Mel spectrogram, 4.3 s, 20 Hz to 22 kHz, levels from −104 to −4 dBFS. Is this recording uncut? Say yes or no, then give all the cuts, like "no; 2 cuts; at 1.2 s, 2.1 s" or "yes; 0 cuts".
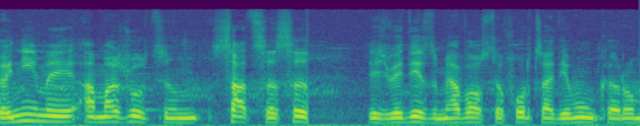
no; 1 cut; at 2.1 s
